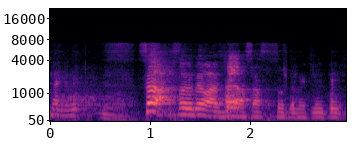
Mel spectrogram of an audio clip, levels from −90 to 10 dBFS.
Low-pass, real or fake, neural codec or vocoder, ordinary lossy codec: 7.2 kHz; fake; codec, 32 kHz, 1.9 kbps, SNAC; none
